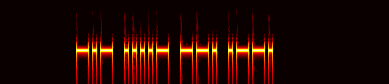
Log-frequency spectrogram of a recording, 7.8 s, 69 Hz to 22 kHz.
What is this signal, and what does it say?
Morse code, heard as a keyed tone, about 15 wpm, 700 Hz. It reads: K4GP
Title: USA Call Signs - 4 Characters - 15wpm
